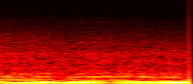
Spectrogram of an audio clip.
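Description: Scooter engines drone with a steady buzzing hum that dips briefly midway and then swells again as they pass, with no voices.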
